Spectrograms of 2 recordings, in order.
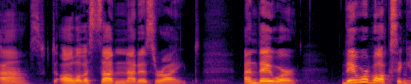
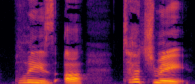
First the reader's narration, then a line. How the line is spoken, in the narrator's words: gasping out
